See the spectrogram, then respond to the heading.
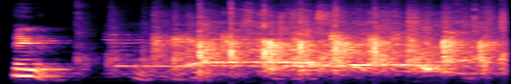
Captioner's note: applause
